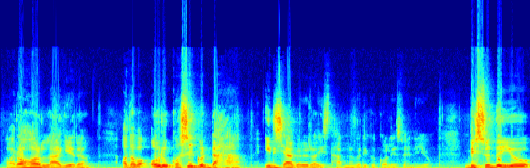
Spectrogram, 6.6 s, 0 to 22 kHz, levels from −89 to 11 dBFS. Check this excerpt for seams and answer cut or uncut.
uncut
